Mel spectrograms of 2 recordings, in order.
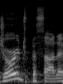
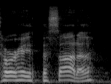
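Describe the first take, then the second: First: Jorge is said with an anglicized pronunciation. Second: Jorge is said with a Spanish pronunciation.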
